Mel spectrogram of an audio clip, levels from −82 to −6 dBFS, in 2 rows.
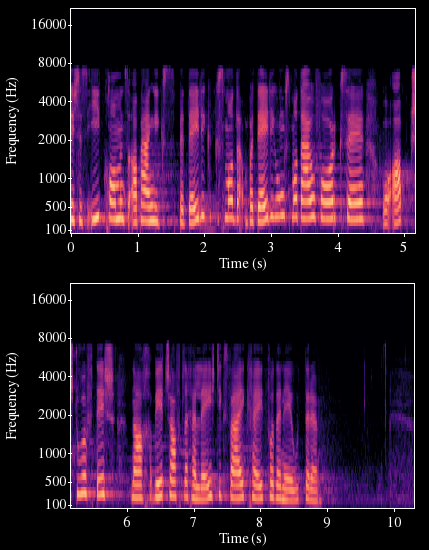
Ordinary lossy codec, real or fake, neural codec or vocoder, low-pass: Opus, 64 kbps; real; none; 7.2 kHz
